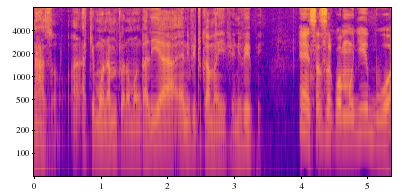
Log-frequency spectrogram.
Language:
Swahili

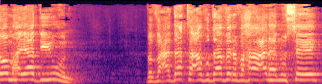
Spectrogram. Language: Hebrew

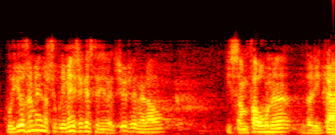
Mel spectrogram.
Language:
Catalan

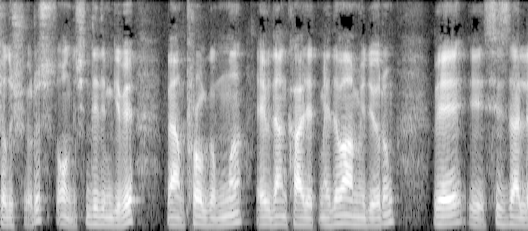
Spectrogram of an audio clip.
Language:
Turkish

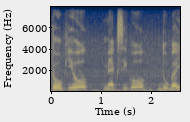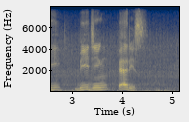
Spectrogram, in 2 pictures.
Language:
Urdu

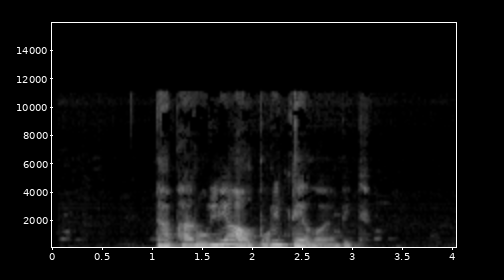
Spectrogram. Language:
Georgian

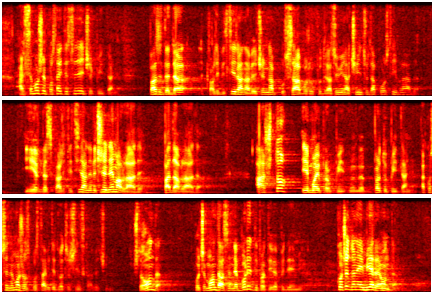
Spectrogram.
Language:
Croatian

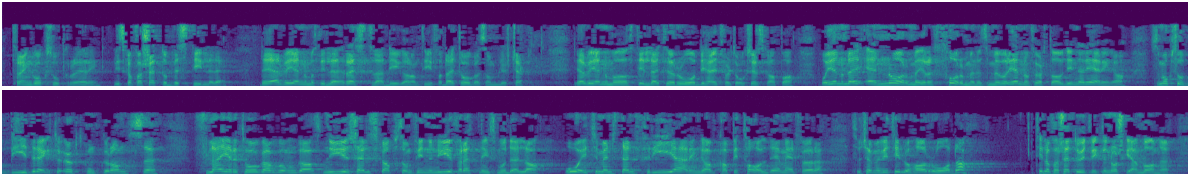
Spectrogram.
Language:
Norwegian Nynorsk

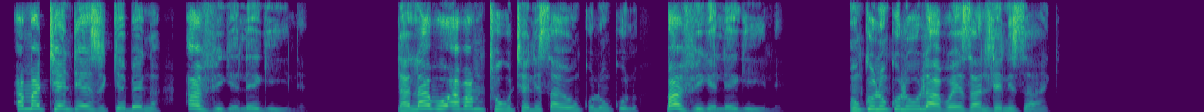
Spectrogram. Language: North Ndebele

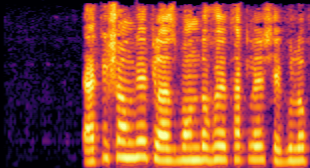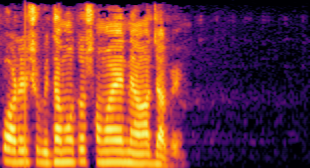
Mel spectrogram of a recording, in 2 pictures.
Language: Bangla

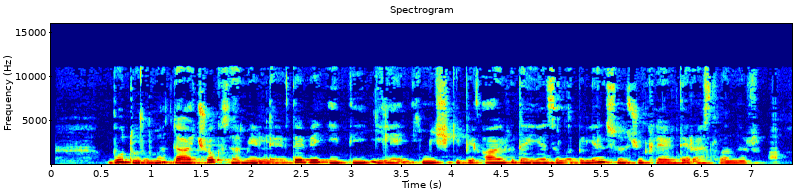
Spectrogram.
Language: Turkish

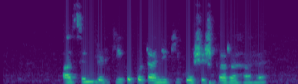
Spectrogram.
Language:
Urdu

